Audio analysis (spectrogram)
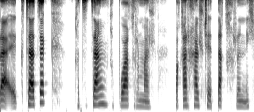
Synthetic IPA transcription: ɾa̰ʔekt͡sat͡sek | qat͡sat͡saŋqapwaq͡χɾimal | paqaɾχalt͡ʃet̪aq͡χɾenex

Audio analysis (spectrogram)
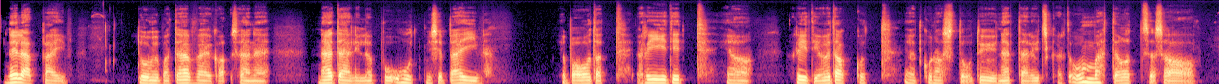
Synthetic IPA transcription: ne̞lɑpːæjv | t̪uːmjub̥ɑt̪ævːeɡ̥ɑ̰sæːne | næd̪̥ælilɤpːuuːt̪mise̞pæjv | jub̥ɑoːd̪̥ɑt̪ːˑriːd̪it̪jɑ | riːd̪iɤd̪ɑkːut̪ːnet̪kunɑst̪ṵːt̪yːnæt̪ːælyt̪skerd̪̥umːeht̪ːˑeo̞t̪sɑsɑ̰ː

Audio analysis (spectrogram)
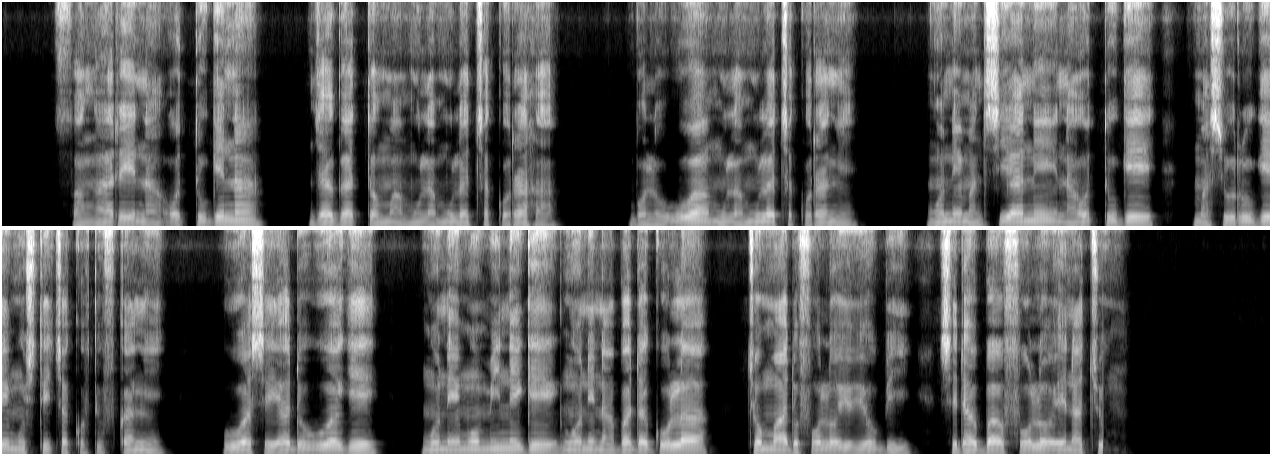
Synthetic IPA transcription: faŋaɾenaot̪uɡena | d͡ʒaɡat̪omamulamulat͡ʃakoɾaɦa | bolouamulamulat͡ʃakoɾaŋe | ŋonemansianenaot̪uɡe | masuɾuɡemust̪it͡ʃakot̪ufkaŋe | uwaseadouaɡe | ŋonemomineɡeŋonenabadaɡola | t͡ʃomadofolojojobi | sedabafoloenat͡ʃuŋ

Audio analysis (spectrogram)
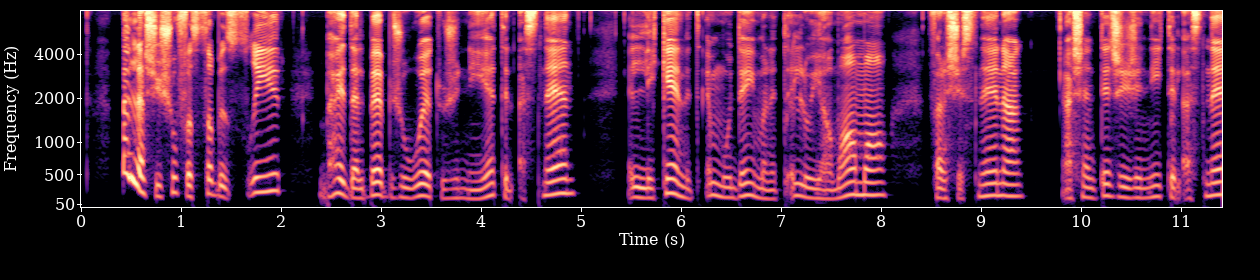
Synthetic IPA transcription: b̥alːaʃjʃuːfɨsˤːɑbsˤːɣiːɾ | bhajd̪albeːbʒʊwːeːt̪wʒɪnːɪjːeːt̪ɪlʔasneːn | ʔɪlːikeːnɪt̪ʔɪmːud̪eːjmant̪ʔɪlːujamaːma | fɑɾˤʃɪsneːnak̚ | ʕaʃeːnt̪ɪʒiʒɪnːɪjːt̪ɪlʔasneː

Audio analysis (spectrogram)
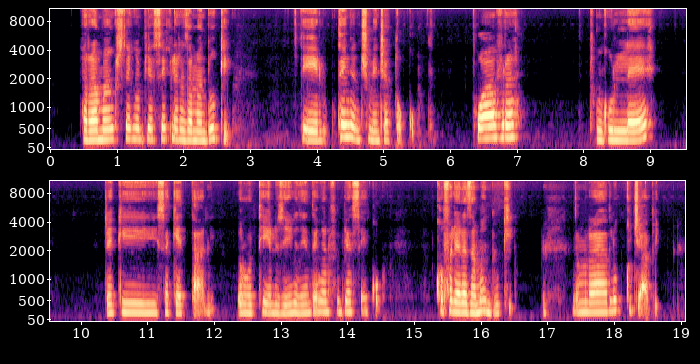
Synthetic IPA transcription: ramaŋuʈ͡ʂi̥t̪eŋəmpiasekuleɾazəmand̪uki | t̪elut̪eŋənit͡ʃimenʈ͡ʂat̪oku̥ | pʰuavɾə | t̪ʰuŋɡulule | ʈ͡ʂekisaket̪a̰ni | rot̪ʰeluzeɲizent̪eŋanifampiasḛku̥ | kofəleɾazamand̪ukʰi̥ | amiralukkːud͡ʒia̰bi̥

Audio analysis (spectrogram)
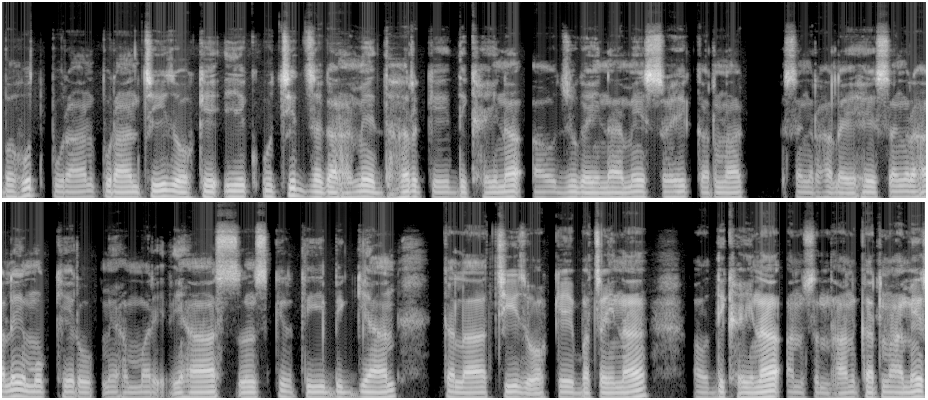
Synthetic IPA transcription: bəɦut̪puɾanpuɾant͡ʃid͡ʒoɦkeʔekut͡ʃit̪̚d͡ʒəɡəɦmed̪ʱəɾked̪ikʰəɪnaaʊd͡ʒuɡəɪnamesəɦoɡkəɾna | sə̃ŋɡɾəɦələɦesəŋɡɾəɦəlɛmukʰːjəɾupmeɦəmːəɾḭt̪iɦasːə̃nskɾit̪ibiɡjankəlat͡ʃid͡ʒoɦkebət͡ʃəɪnaaʊd̪ikʰəɪnaʔənusənd̪ʱankəɾname

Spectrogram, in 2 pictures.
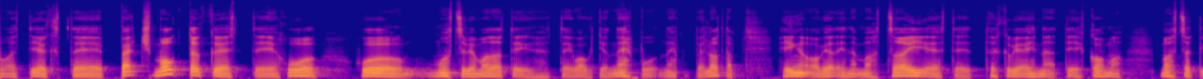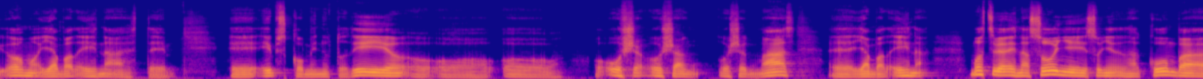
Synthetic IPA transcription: et̪ist̪epet͡ʃmuk̚t̪ɨkest̪ehwu | hwɨməht͡sɨbjaməðat̪ḭʔest̪ḛwawt̪ʲɨnehpunehpɨpelot̪ahiŋʔo̰bjad̪ʔḭhnaməht͡səjest̪ḛt̪ɨhkɨbjaihna̰t̪iʔkohmə̰ | məht͡səkḭʔohmə̰jambad̪a̰ʔihna̰est̪ḛ | eipskominut̪od̪ijəooo | o̰uʃauʃaŋ | uʃaŋmas | ejambad̪a̰ʔihna | məht͡səbjad̪ihnaʔsuɲisuɲḭd̪ḛnhakumba

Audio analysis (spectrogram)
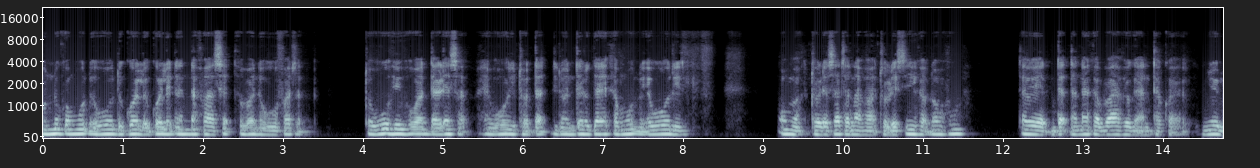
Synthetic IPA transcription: hunːukɔmuɗuɛwodiɡɔlːɛ̰ɡɔlːɛɗɛnːafasɛɗːabanḭwṵfata | tɔwufifuwadːaɾɛsa̰ɛwojitɔda̰ɗːiɗɔndɛɾɡajkamuɗumɛwoːdi | ʔumatɔɾɛsatanafatɔ̰ɾesika̰ɗɔnfu | tawɛdaɗːanakabafɛɡa̰ntaka̰ɲelu

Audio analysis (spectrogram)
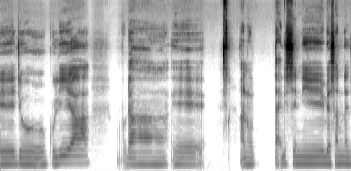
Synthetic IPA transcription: d͡ʒokulia | da | e | a̰nu | t̪a̰ʔdisːɛnːibiasanːad͡ʒ

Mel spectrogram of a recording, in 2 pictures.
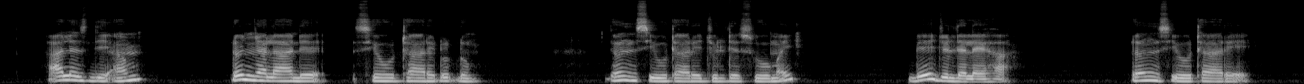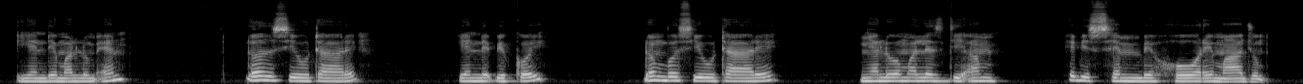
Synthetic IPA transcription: halɛs̬diʔam | ɗɔnɲaladɛ | siwtaɾɛɗuɗːum | ɗɔnsiwtaɾɛd͡ʒuldɛsuːmaj | bɛd͡ʒuldɛlɛjɦa̰ | ɗɔnsiwtaɾɛ̰ | jɛndɛmalːumʔɛn | ɗɔnsiwtaɾɛ | jɛndɛɓikːɔj | ɗɔnbɔsiwtaɾɛ | ɲalɔmales̬diʔam | heɓisɛmbɛhɔɾɛmad͡ʒum

